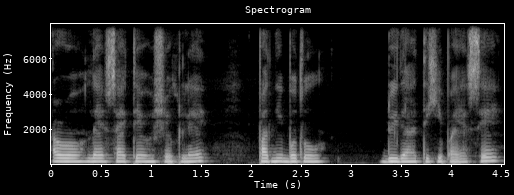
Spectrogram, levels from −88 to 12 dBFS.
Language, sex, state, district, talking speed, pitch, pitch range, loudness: Nagamese, female, Nagaland, Kohima, 160 wpm, 175 Hz, 170-180 Hz, -18 LUFS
